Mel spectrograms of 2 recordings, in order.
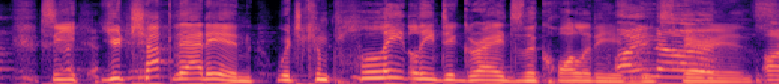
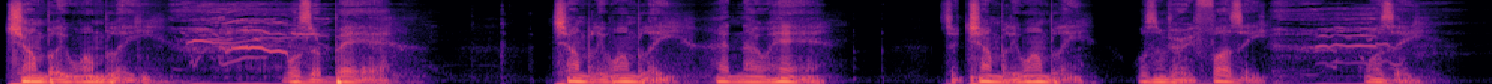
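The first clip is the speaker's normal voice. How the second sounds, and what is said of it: Jason Statham impression. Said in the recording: “can you do your Jason Statham for me again? ... this is my impression of Jason Statham reading a kid's book”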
